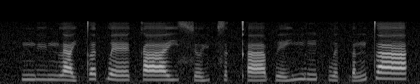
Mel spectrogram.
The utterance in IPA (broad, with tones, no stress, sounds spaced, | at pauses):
m yː˨ m l aː˨˩ j t̪ ɐ˥ t̚ w ɛː˨˧ k aː˧ j s ɵ˨˥ ɥ t͡s ɐ˨ k̚ t̪ʰ aː˨˧ p e˨˥ j m ɪ˥ ŋ kʷ ɛː˨ k̚ ɐ˨˥ n t̪ aː˥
